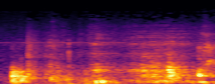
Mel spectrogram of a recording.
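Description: Low rumbling, shuffling and a few soft knocks as a person sits down on a chair at a table and settles in, loudest about a second in.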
